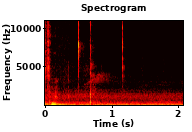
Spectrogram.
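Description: A few faint, sharp clicks spread over the two seconds, over low room noise.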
